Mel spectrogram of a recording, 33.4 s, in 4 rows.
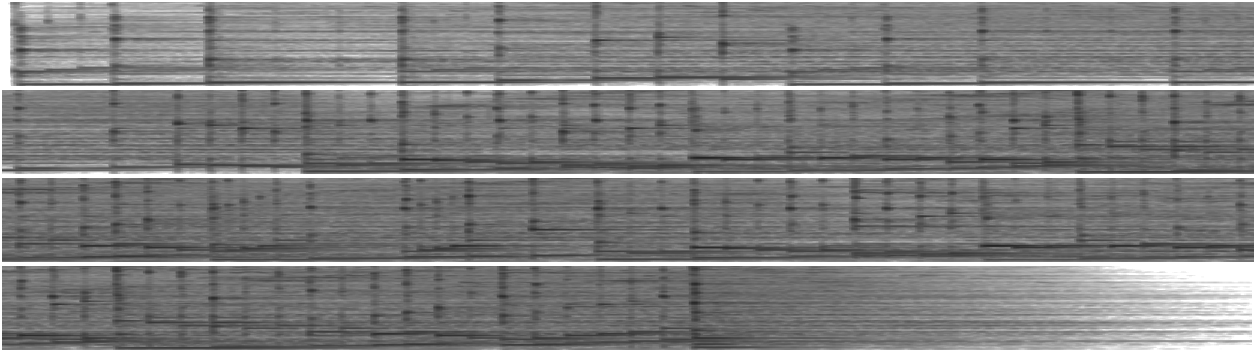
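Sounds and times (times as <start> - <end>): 
easy kalimba woodland music: 0.1 - 31.8.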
